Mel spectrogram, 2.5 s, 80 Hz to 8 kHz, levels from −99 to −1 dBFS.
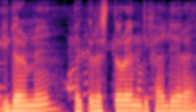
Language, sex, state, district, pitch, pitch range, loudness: Hindi, male, Arunachal Pradesh, Longding, 130 Hz, 125-135 Hz, -15 LUFS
